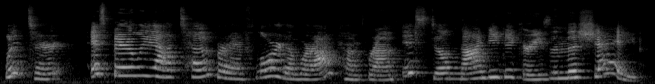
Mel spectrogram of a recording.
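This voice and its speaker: A woman voicing a cheerful young male alligator, speaking in an excited, high, drawn-out way during a read-aloud. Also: heavily acted. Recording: echoey room, mic at a distance.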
